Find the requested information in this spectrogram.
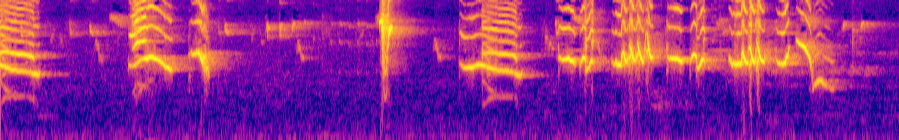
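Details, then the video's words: Provoking calls of a female magpie-robin intended to make males fight. Separate descending whistled notes and buzzy trills, a sharp click, then a faster burst of bubbling, rising and falling high chatter. "Pancingan Kacer Agar Cepat Emosi || Langsung Bukor Tarung"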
